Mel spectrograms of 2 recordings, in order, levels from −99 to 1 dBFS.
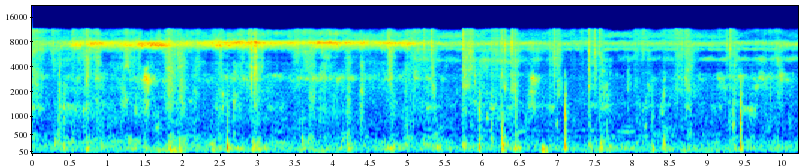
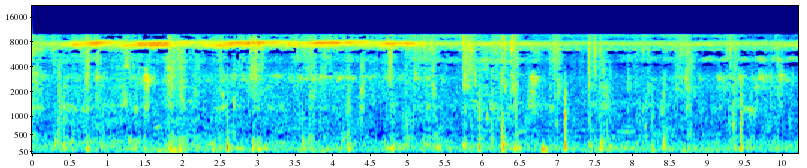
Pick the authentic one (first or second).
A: second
